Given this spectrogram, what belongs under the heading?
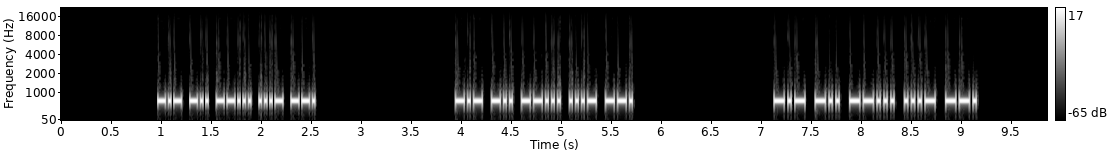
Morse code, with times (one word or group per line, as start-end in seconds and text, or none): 1.0-2.5 KD7VG
3.9-5.7 KD7VG
7.1-9.2 KD7VG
